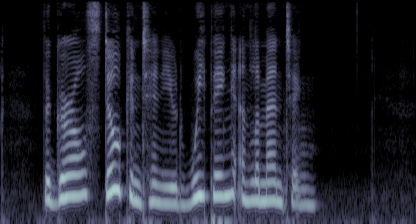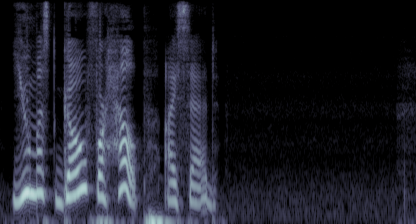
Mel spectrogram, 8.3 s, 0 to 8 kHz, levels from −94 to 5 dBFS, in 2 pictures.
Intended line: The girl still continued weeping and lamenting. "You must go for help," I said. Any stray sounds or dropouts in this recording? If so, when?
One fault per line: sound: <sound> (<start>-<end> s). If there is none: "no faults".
no faults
